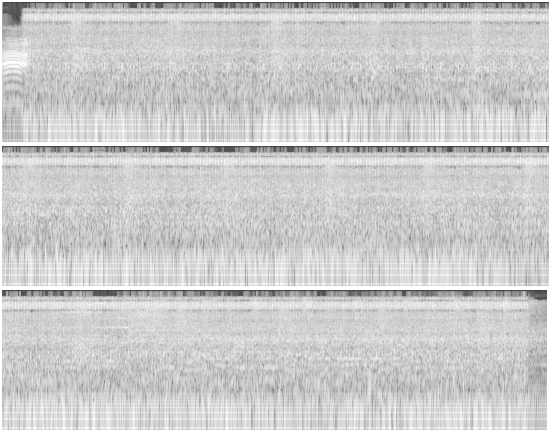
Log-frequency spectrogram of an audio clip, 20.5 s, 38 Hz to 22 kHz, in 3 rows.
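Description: A steady, low engine idle of a 2005 Isuzu Deca 200-horsepower six-wheel crane truck rumbles on without a break, joined by a faint mechanical vibration and a soft high whine.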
